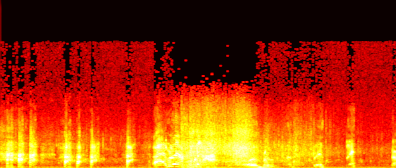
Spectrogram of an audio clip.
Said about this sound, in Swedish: Kapten skredyra resulterade i att han halkade på flotten och drattade på ändan ner under vattenytan.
